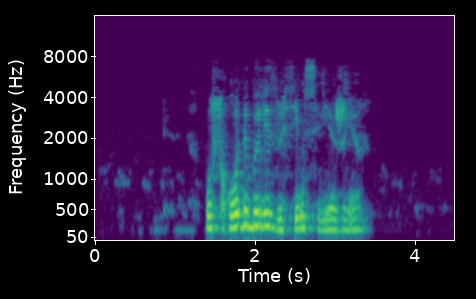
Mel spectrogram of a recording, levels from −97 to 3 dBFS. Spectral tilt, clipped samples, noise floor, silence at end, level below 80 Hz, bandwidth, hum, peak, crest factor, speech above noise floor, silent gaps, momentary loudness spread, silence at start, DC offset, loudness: -8 dB/octave; under 0.1%; -75 dBFS; 1.1 s; -62 dBFS; 7.2 kHz; none; -2 dBFS; 18 dB; 58 dB; none; 13 LU; 1.4 s; under 0.1%; -18 LUFS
